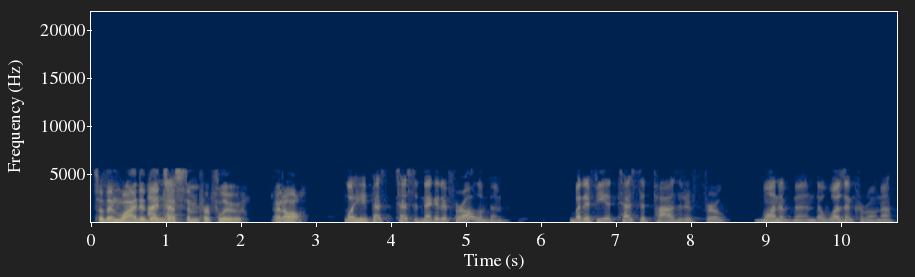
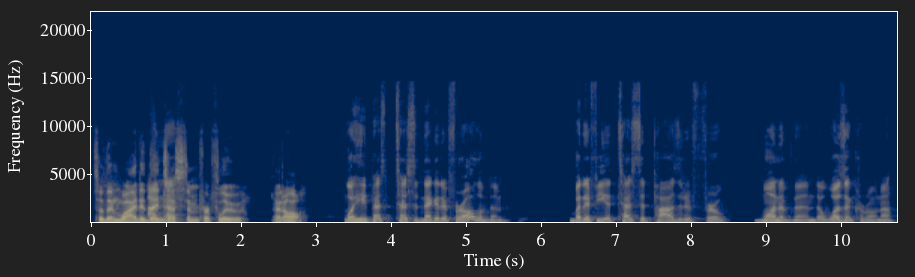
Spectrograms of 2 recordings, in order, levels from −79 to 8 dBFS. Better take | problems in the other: second | garbled, watery; badly; nothing above 5.5 kHz

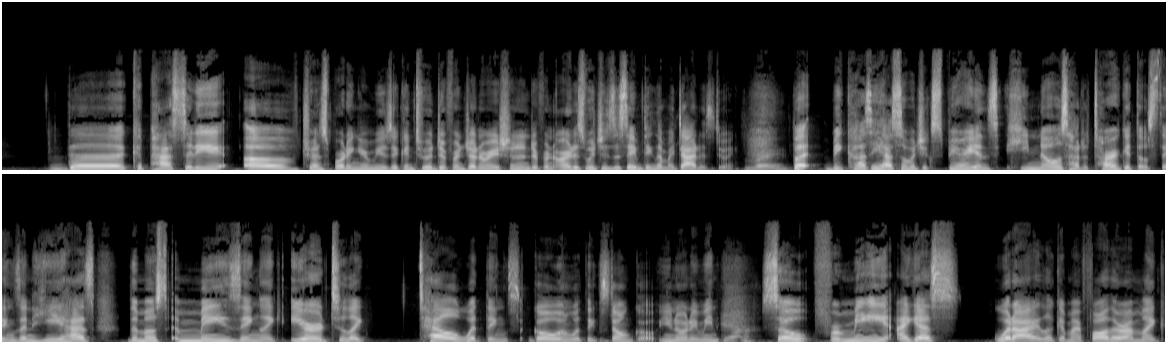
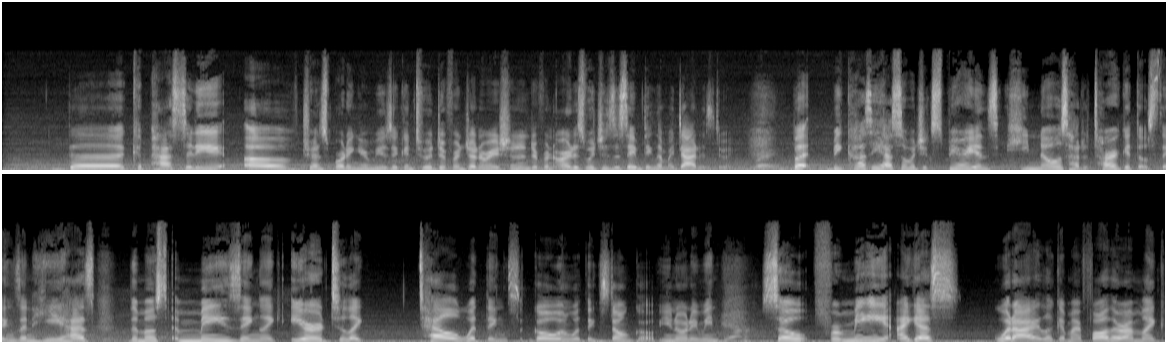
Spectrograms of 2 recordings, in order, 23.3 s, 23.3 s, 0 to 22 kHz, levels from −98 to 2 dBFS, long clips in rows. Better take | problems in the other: first | train or aircraft noise; faint; throughout; 20 dB below the speech

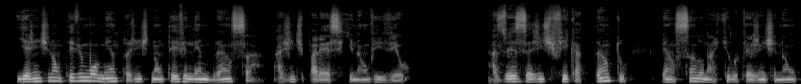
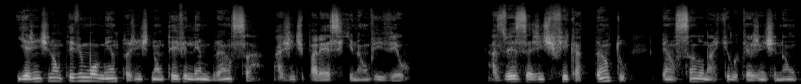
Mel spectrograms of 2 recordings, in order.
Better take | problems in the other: first | thin; very slightly; fading below 300 Hz

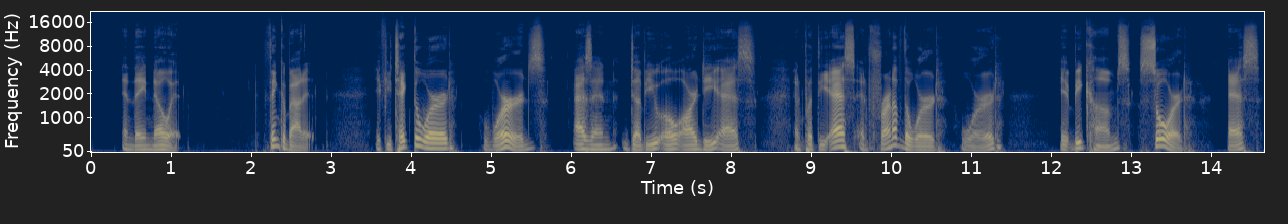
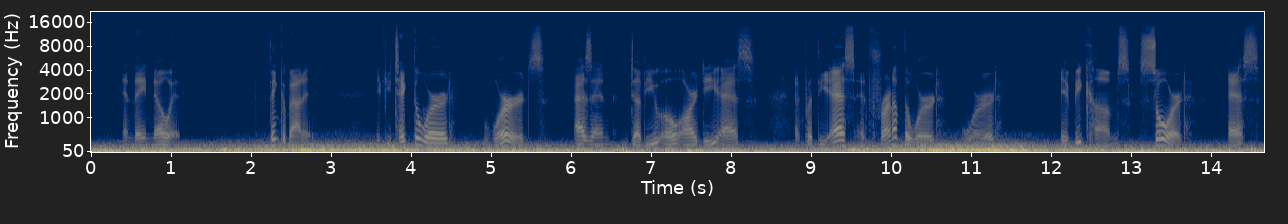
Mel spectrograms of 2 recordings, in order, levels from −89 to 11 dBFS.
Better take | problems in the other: first | low rumble; loud; throughout; 2 dB below the speech

